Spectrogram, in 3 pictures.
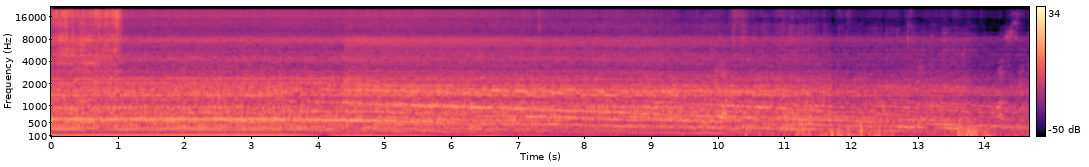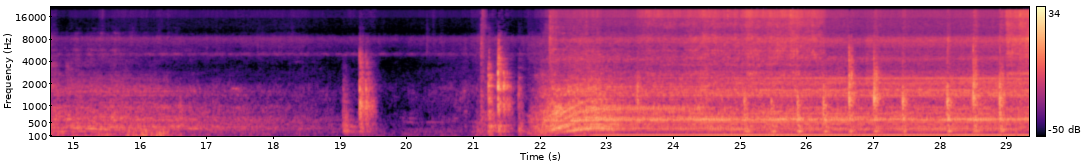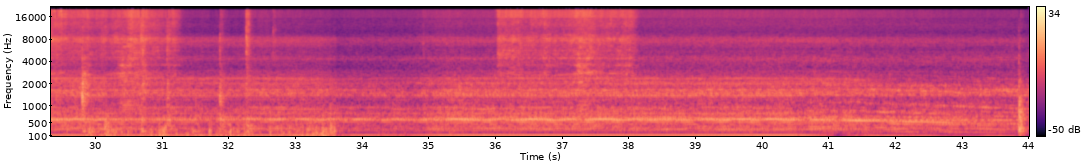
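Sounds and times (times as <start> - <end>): power tool motor running: 0.0 - 7.4, 21.8 - 44.0
wood clicks and knocks: 19.0 - 19.6, 21.1 - 21.8.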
